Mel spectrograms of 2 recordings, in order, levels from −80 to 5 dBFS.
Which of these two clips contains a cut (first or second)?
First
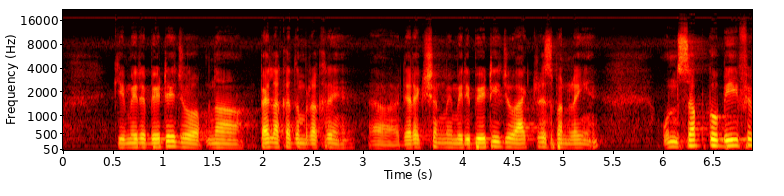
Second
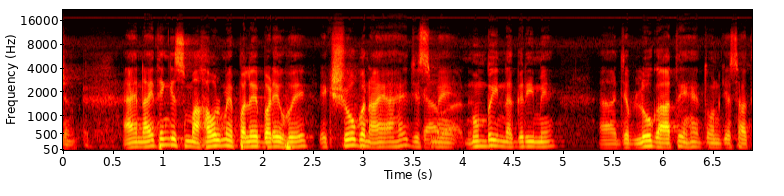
second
